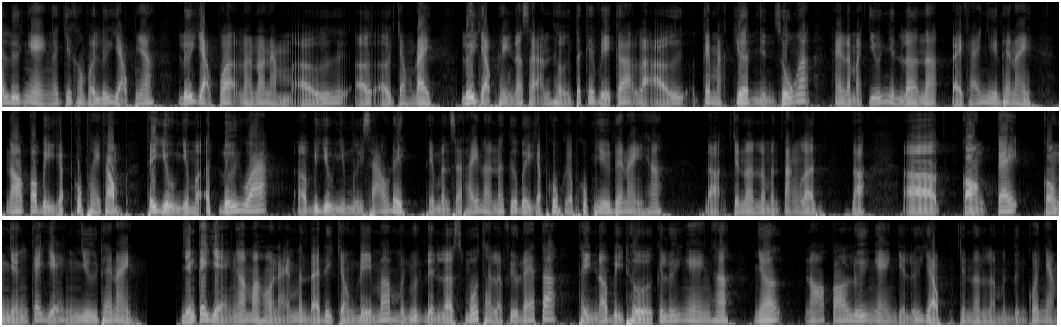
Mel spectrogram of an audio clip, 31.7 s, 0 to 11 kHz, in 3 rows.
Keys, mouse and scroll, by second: 0.5-0.9 scroll down 1, 3.5-5.3 drag, 6.3 middle click, 6.4 scroll down 1, 6.8 alt+middle click, 8.0 middle click, 8.1-8.7 scroll down 1, 9.4-11.6 scroll up 1, 13.1 click, 13.7 KP_1, 14.8 middle click, 15.2 F4, 17.6 click, 18.3 KP_3, 19.3 alt+middle click, 19.7 scroll down 1, 19.9 F4, 20.2 middle click, 20.3-20.9 scroll down 1, 20.9-21.5 scroll up 1, 24.9 alt+middle click, 25.4 middle click, 26.2-27.6 scroll up 1, 30.3-31.6 scroll down 1.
